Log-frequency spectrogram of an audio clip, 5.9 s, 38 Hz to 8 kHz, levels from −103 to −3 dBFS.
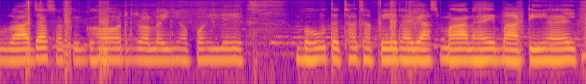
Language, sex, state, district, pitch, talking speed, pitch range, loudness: Bajjika, female, Bihar, Vaishali, 180 Hz, 155 wpm, 175-180 Hz, -26 LUFS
